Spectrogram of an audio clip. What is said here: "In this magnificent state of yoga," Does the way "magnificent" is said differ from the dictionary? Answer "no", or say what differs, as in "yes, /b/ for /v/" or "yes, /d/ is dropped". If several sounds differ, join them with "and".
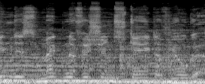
yes, /ʃ/ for /s/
